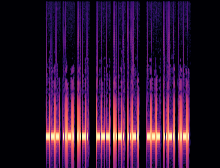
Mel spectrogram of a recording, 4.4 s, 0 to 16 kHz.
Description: Morse code, heard as a keyed tone, about 50 wpm, 700 Hz. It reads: OFF OFF OFF
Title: Top 500 Words Repeated 50wpm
